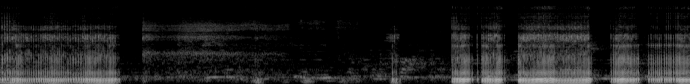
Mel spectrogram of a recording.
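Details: Sleeping dog: loud, rough, rattling snores in bursts separated by quieter breathing; heavy dog snoring.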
